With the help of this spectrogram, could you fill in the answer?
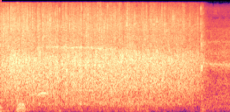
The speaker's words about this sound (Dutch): Ja, tijdens het Oekraïne-gedeelte van zijn toespraak werd er door zowel Democraten als Republikeinen hard geklapt voor de woorden van de president. Zoveel eensgezindheid hadden we lang niet gezien in Washington.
